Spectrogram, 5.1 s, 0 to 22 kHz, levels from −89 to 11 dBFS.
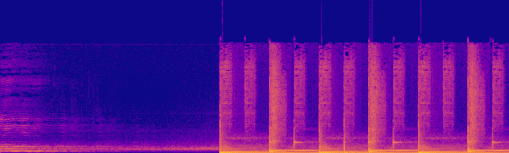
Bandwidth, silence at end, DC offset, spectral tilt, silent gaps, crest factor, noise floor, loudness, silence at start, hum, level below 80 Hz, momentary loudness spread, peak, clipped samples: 16.5 kHz; 0 s; under 0.1%; -6 dB/octave; none; 14 dB; -43 dBFS; -14 LUFS; 0 s; none; -20 dBFS; 14 LU; 0 dBFS; under 0.1%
